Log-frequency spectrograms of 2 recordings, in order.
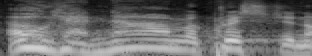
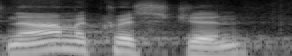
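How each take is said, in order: First: Higher, mildly showy claim; a touch of mock pride; worldly boasting. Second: Said in the usual way. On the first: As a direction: brag lightly about yourself. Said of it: "in the world's way". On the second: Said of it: "Actually, the truth is".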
